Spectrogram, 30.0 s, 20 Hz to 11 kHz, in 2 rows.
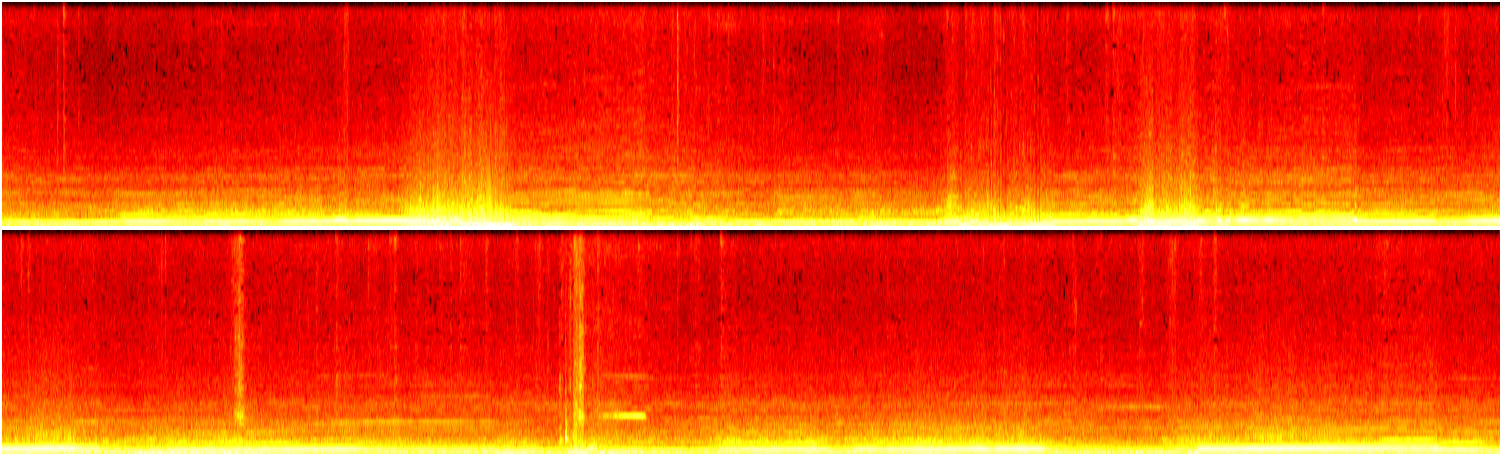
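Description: Porsche 992 GT3's 4.0-litre naturally aspirated flat-six at high revs under full throttle, heard from inside the cabin. Its note climbs slowly and drops in steps a few times as it changes gear or lifts, over steady tyre and road noise. Twice there is a louder rumble, about four and eleven seconds in.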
